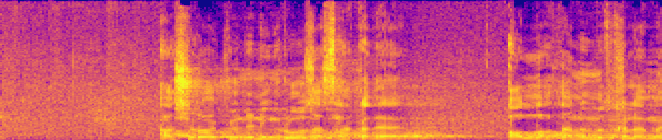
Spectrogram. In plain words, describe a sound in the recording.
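A man chants in a melodic voice through a microphone.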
